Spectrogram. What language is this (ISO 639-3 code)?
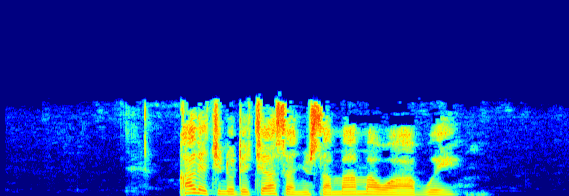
lug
